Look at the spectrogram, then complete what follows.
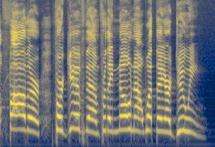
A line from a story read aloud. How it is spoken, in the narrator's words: our Lord hung on that cross and he cried out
